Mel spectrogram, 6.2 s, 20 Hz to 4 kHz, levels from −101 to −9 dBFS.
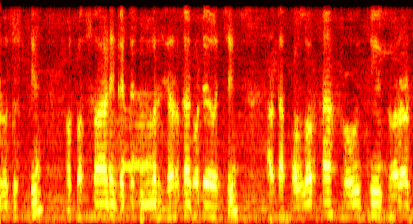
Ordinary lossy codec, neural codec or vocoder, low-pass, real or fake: none; codec, 44.1 kHz, 2.6 kbps, SNAC; 3.6 kHz; fake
